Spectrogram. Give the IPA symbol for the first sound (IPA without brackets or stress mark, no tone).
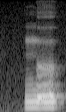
n̪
